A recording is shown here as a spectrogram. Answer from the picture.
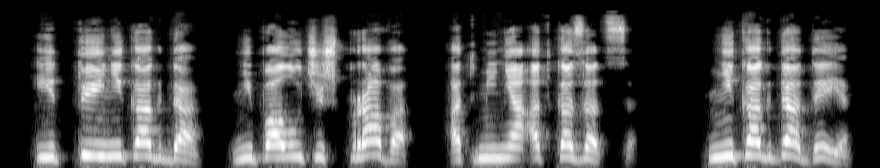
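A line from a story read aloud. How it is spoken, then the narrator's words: Growling. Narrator (Russian): не говорил, он рычал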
